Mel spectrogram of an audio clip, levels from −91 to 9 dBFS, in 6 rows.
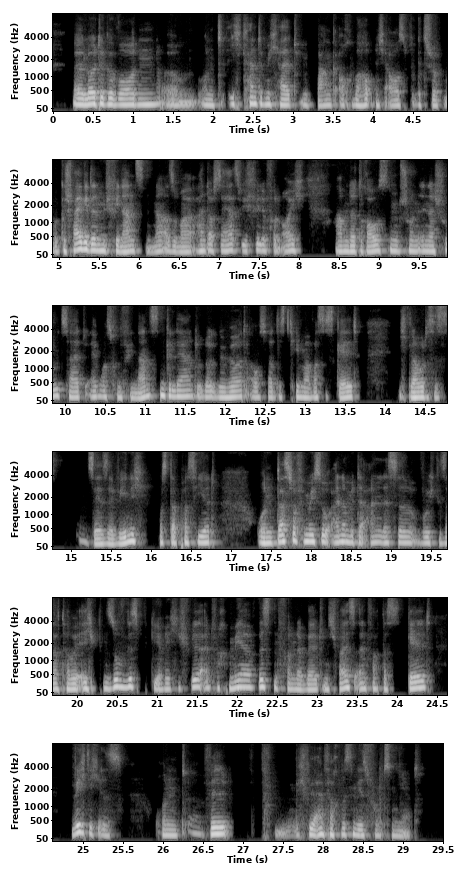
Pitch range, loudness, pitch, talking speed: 120-145 Hz, -20 LUFS, 130 Hz, 200 wpm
